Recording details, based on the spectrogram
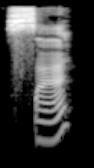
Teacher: Perceba que a sílaba tônica também é a penúltima, ou seja, uma palavra paroxítona.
